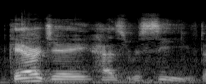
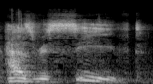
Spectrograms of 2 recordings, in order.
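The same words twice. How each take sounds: First: Said in the usual way. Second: "Has received" said slowly and louder, each word weighted; slow emphatic restatement. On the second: Shown as a demonstration. CEO repeating "Has received" to the crowd, slow and emphatic. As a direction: lean hard on "Has received", drawn out. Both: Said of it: "Let me say it one time".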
